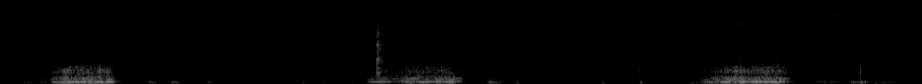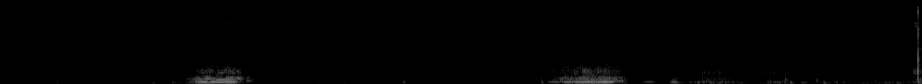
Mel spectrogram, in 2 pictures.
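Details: Small pet dog sleeping indoors while recovering from a serious coyote attack, snoring away after her medication: six low, rasping snores, each about a second long, coming roughly every three and a half seconds, with quiet breathing between.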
